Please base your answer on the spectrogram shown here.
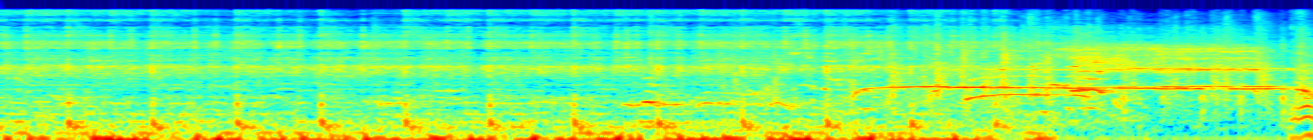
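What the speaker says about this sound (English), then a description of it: "The crowd letting their appreciation be shown for Jay Savage and the effort he put into this match" A wrestling crowd at a KCXW Saturday Slam show cheers and yells for Jay Savage after his match, a dense continuous roar of voices with a few whistles near the end.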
